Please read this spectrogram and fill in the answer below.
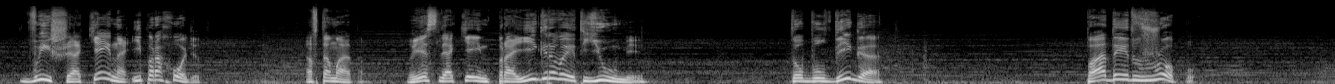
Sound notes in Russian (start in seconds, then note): none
